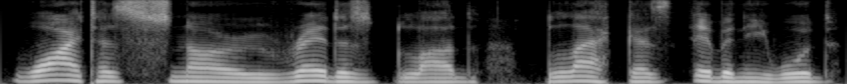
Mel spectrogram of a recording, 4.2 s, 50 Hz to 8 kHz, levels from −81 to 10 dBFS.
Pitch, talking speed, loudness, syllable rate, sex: 150 Hz, 140 wpm, -16 LUFS, 3.5 syllables/s, male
